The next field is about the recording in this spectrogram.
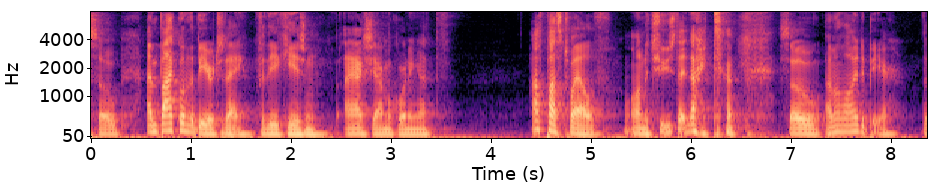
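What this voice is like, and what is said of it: Toned-down Belfast Northern Irish accent. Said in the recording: “a subject very close to my wee Belfast heart ... I keep my accent, although I do tone it down slightly for you guys”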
